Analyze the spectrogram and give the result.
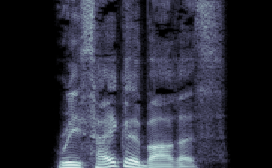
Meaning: strong/mixed nominative/accusative neuter singular of recycelbar
- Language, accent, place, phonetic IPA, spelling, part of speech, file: German, Germany, Berlin, [ʁiˈsaɪ̯kl̩baːʁəs], recycelbares, adjective, De-recycelbares.ogg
